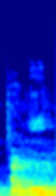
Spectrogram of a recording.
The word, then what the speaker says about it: चमू: महतीम बहुत बडी खूपशा चमू चमू म्हणजे सेना ठीक आहे चमू म्हणजे दीर्घ उकार आहे महतीम मध्ये दीर्घ इकार आहे ज्यांचा दीर्घ उच्चारण आला पाहिजे व्युढाम व्युढा म्हणजे तेच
